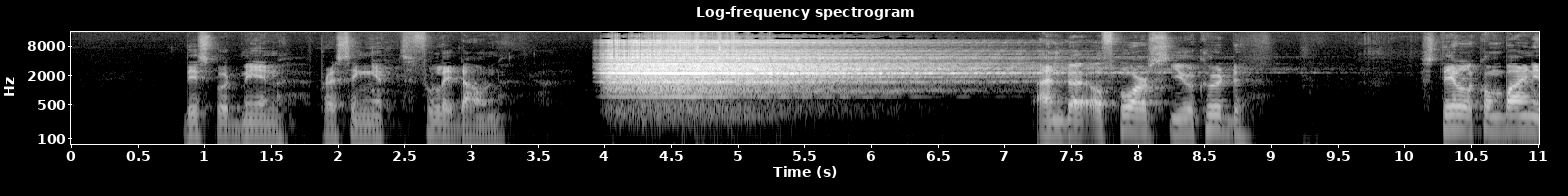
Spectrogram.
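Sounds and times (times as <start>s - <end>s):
synthesized bright note: 3.9s - 8.8s.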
